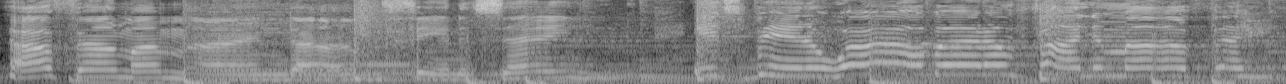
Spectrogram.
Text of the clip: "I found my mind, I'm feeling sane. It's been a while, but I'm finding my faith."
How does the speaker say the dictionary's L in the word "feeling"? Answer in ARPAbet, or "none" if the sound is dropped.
N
